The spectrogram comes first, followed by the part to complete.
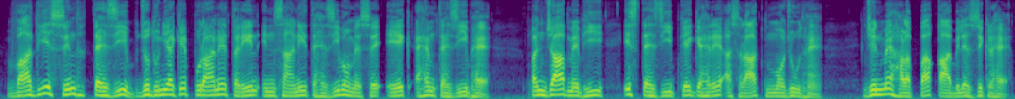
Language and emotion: Urdu, neutral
